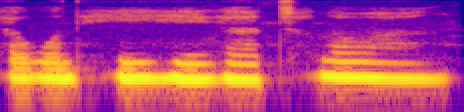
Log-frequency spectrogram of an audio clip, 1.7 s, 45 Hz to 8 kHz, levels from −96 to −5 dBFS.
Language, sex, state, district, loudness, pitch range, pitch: Chakma, female, Tripura, Dhalai, -12 LUFS, 215-225 Hz, 220 Hz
